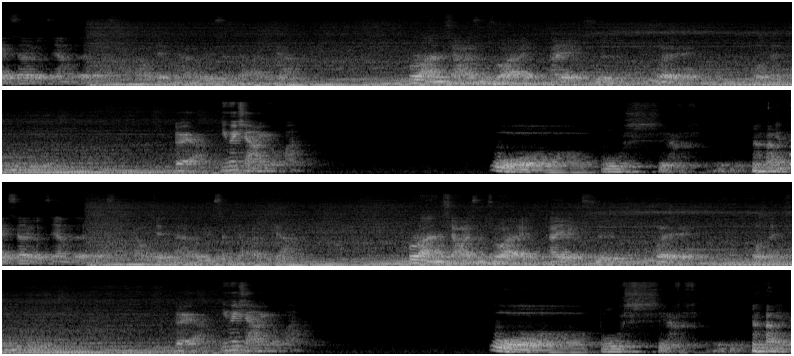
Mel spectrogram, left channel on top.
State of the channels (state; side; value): normal; both; correlation 0.50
